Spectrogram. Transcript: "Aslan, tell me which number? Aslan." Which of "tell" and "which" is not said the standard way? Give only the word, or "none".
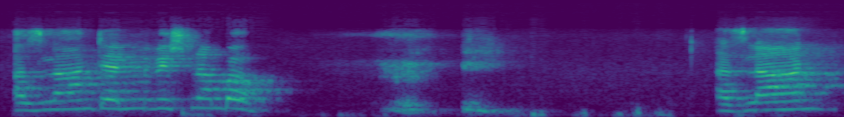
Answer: which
